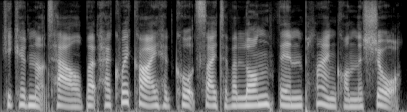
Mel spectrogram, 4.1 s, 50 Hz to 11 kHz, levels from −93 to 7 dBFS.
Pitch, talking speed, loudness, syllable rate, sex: 185 Hz, 280 wpm, -18 LUFS, 5.2 syllables/s, female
